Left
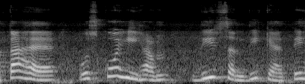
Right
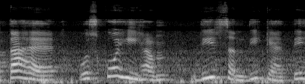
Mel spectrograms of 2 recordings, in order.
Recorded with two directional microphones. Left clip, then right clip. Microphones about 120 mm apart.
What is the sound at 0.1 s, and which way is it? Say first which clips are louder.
A woman's voice: left 1 dB; 20° left (ahead or behind).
